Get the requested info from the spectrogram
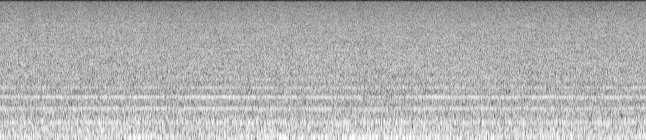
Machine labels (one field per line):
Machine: fan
